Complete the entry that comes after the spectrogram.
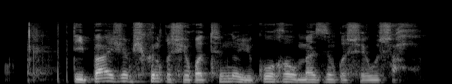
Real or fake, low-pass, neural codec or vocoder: real; 7.2 kHz; none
